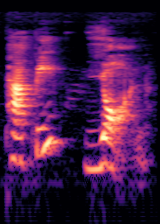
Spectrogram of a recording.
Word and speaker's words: Papillon: like our neighbor's dog you say it like this happy yawn in French it means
